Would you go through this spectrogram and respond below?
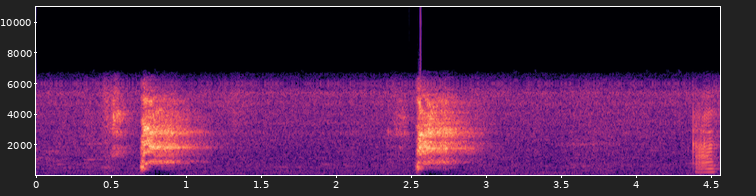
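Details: A 9-week-old puppy named Axel, having discovered his reflection in a fireplace glass door, gives sharp, noisy barks spaced about two seconds apart, with a fainter third bark at the end, indoors.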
